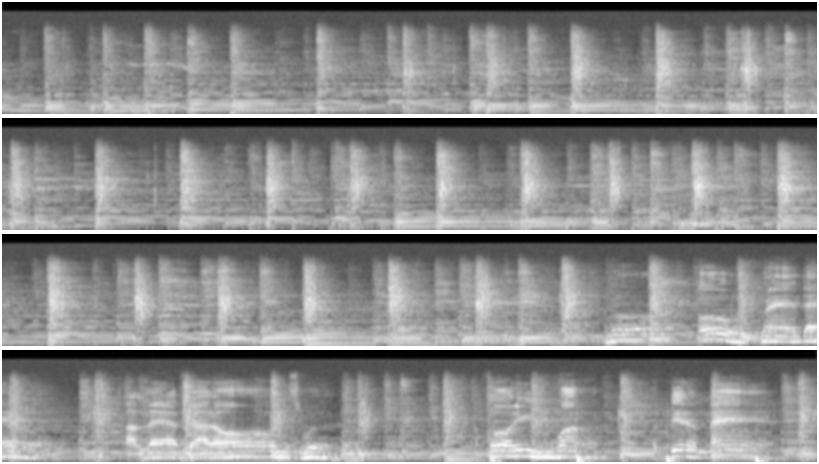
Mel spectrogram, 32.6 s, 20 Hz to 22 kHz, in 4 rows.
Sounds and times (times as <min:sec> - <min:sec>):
Music: 0:00.0 - 0:32.6.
